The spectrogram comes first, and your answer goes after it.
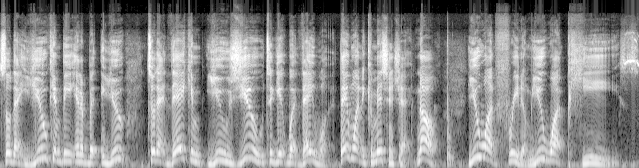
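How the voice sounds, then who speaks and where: In a room with audible echo, a man with a high pitch talks at a fairly slow pace, animated in tone, his pitch swinging very widely. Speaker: finance show host. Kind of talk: live call-in show.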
